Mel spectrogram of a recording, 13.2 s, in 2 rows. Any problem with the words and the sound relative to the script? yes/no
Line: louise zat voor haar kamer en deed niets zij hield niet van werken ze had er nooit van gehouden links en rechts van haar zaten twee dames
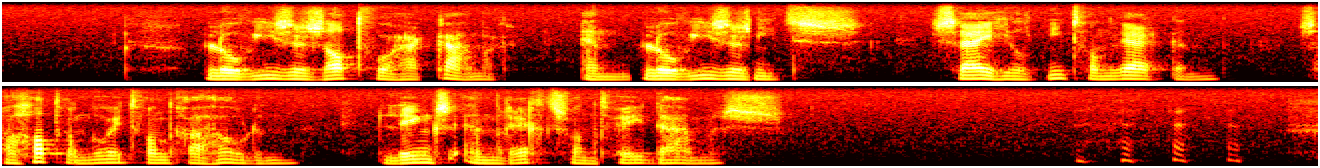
yes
